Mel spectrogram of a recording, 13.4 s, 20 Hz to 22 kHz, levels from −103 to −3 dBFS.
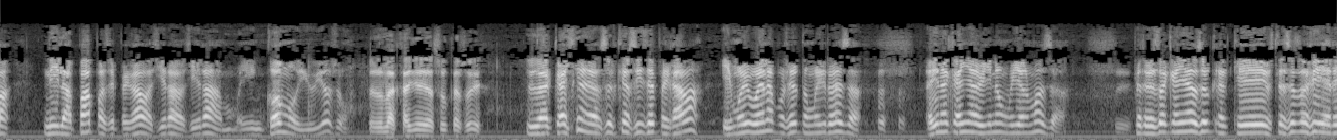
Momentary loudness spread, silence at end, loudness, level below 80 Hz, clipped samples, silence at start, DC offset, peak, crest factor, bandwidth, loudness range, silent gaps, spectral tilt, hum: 14 LU; 0 s; -20 LUFS; -60 dBFS; under 0.1%; 0 s; under 0.1%; -4 dBFS; 18 dB; 11 kHz; 3 LU; none; -1.5 dB/octave; none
